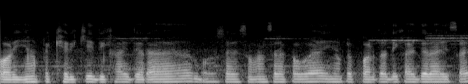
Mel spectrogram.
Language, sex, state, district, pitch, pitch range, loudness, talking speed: Hindi, male, Punjab, Kapurthala, 120 Hz, 120-125 Hz, -21 LUFS, 305 wpm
